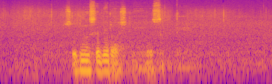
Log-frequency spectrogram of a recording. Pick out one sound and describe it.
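A man speaks softly nearby.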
